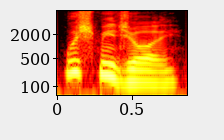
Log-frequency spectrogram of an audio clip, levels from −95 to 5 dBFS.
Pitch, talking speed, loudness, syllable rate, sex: 155 Hz, 205 wpm, -13 LUFS, 4.0 syllables/s, male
